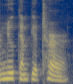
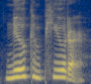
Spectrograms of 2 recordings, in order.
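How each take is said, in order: First: The t is a clear t sound. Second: The t is a quick d-like flap. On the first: The speaker calls it wrong. "instead of" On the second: The speaker calls it right. "we have a fast D sound"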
